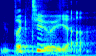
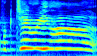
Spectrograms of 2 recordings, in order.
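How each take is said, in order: First: It is said in a wary, disgusted tone. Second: It is said in a happy, excited tone. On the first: Bacteria are dirty and should be removed. "Or do you feel like, mm, ... I want to clean my hands" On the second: Bacteria are welcome and good. "Do you feel like, yay"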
